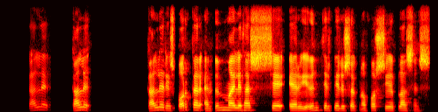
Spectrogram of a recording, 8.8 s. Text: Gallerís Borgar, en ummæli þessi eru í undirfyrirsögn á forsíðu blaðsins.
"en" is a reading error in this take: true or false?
false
